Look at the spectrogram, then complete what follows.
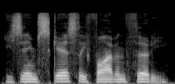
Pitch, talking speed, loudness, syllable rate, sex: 115 Hz, 205 wpm, -16 LUFS, 6.1 syllables/s, male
